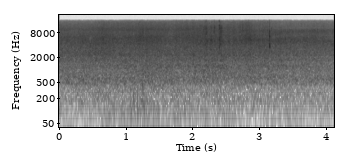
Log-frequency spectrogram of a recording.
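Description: High-tide surf washing up a boat ramp and spilling onto the pavement: a steady rush of breaking, foaming water, with wind buffeting the microphone in a rough low rumble.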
